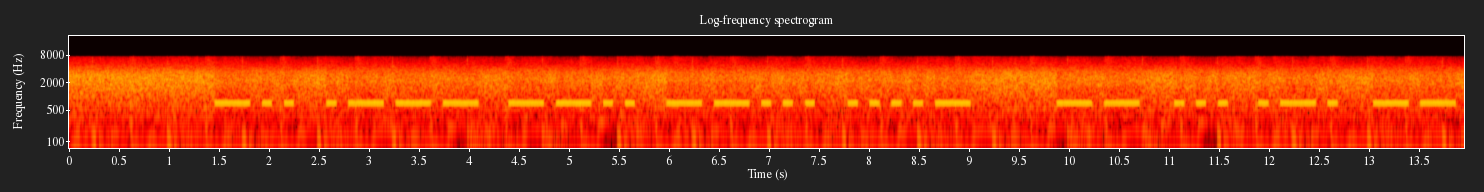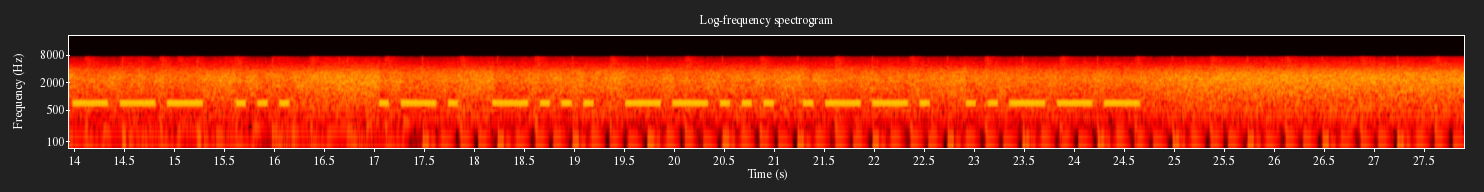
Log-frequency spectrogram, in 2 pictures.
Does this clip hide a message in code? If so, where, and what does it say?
Yes: Morse code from 1.4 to 24.7 s, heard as a keyed tone, hand-sent with a paddle, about 11 wpm, 730 Hz, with radio static. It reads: DJZ74 MSR0S RB7P2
